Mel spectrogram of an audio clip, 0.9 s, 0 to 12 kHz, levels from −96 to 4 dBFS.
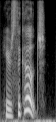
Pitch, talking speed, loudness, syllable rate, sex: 235 Hz, 195 wpm, -17 LUFS, 8.0 syllables/s, female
